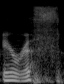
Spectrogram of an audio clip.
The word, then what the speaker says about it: Aerith: I've always called her Eris. Aeris. Some people call her Aerith with a TH. I think that odd. sounds stupid. So I say Eris.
